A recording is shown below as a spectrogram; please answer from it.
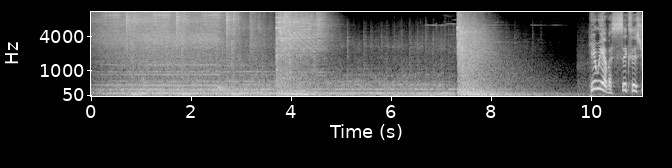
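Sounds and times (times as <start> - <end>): mechanical whirring with low hum: 0.0 - 9.0.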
